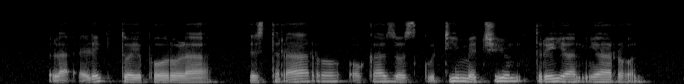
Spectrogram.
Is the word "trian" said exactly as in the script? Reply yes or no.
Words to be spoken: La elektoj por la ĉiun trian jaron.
yes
